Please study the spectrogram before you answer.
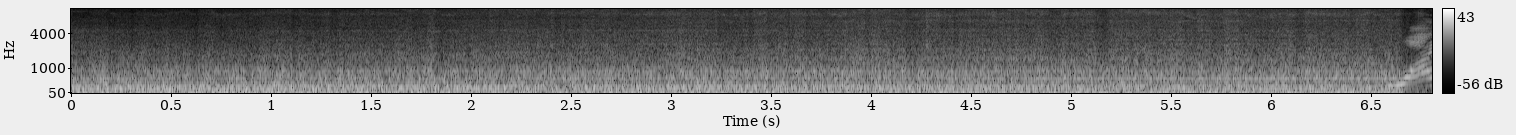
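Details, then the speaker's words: BMW E46 wagon cruising with sunroof open; constant thin whistle over heavy wind and road roar, traced to the newly fitted roof rack and also heard with the sunroof closed; wind whistle. "I'm hearing this weird noise. I'm like, this is weird. I never hear this. Is the wind different or something? It's the roof rack, dude."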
